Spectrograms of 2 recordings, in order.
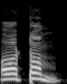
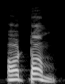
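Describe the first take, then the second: The two takes are said the same way.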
